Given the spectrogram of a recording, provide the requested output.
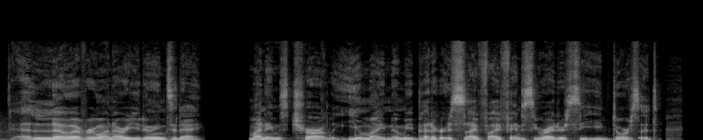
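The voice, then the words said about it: Crackly, hoarse voice. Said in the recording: “sorry about my voice... hoping my voice would not be as poppy crackly”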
